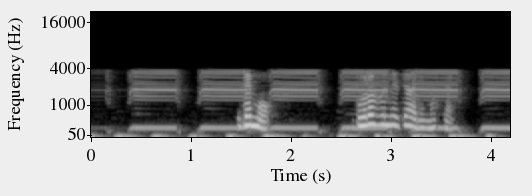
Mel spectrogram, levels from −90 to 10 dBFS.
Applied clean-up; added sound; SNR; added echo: classical method log-MMSE.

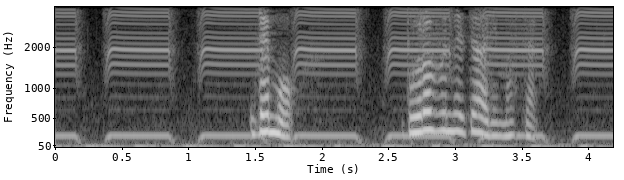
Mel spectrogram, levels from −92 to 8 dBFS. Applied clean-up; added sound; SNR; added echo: none; Telephone; 5 dB; none.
